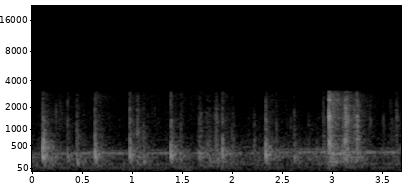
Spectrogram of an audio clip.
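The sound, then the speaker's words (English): The office door of the Ethan Allen Motel is opened with a run of sharp wooden clacks and rattles, irregularly spaced over a low, steady creaking hum, louder toward the end, with no voices. “Close the door.”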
